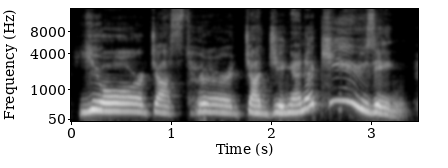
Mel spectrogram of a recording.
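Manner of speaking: high, loud, slow complaint; exaggerated accusing scammer voice; mock scammer. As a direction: stretch it out as a wronged scammer. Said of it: "said my scammer".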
